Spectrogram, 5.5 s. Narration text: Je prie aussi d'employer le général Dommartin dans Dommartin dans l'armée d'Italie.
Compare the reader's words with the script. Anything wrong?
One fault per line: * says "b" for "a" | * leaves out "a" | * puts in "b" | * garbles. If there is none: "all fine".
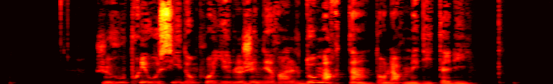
* puts in "vous"
* leaves out "Dommartin dans"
